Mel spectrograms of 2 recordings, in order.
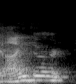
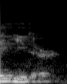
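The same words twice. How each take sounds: First: "either" said as EYE-ther, long i; German either. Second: "either" said as EE-ther, long e; British either. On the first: To the class, showing the German way: "either" as EYE-ther. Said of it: "depends if you're German". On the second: To the class, showing the British way: "either" as EE-ther. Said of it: "In British, they will say either". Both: Shown as a demonstration.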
